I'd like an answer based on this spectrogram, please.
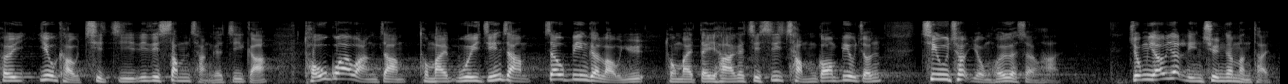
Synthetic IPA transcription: hɵ˧ɥjiː˥wkʰɐ˨˩wt͡sʰi˧t̚t͡siː˧niː˥t̪iː˥sɐ˥mt͡sʰɐ̰˨˩ŋkɛː˧t͡siː˥ka̰ː˨˥ | t̪ʰo˨˥wkʷaː˥waː˨˩ŋt͡saː˨mt̪ʰʊ˨˩ŋmaː˨jwuː˨˩jt͡siː˨˥nt͡saː˨mt͡sɐ˥wp̬iː˥nkɛː˧lɐ̰˨˩wjyː˨˧t̪ʰʊ˨˩ŋmaː˨˩jt̪e˨jɦaː˨kɛː˧t͡sʰiː˧t̚siː˥t͡sʰɐ˨˩mkɔː˧ŋp̬iː˥wt͡sɵ˨˥n | t͡sʰiː˥wt͡ʃʰɵ˥t̚jʊ˨˩ŋhɵ˨˥ɥkɛː˧sœː˨˩ŋha̰ː˨˩n | t͡sʊ˨ŋjɐ˨˧wjɐ˥t̚liː˨˩nt͡ʃʰyː˧nkɛː˧mɐ˨˩nt̪ʰɐ̰˨˩j

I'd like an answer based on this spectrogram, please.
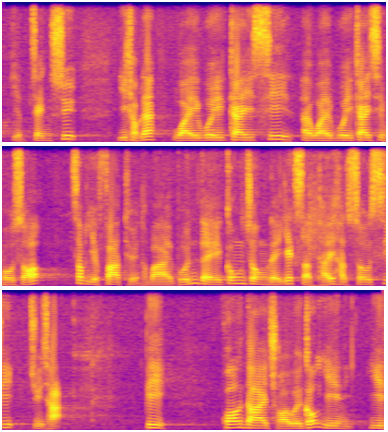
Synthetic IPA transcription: p̚jiː˨˩p̚t͡sɪ˧ŋsyː˥ | jiː˨˧kʰɐ˨p̚lɛː˥wɐ˨˩jwu˨jkɐ˧jsi˥˨˧wɐ˨jwuː˨jkɐ˧jsiː˨˩mo˨˩wsɔː˨˥ | t͡sɐ˥p̚jiː˨˩p̚faː˧t̪ʰːyː˨˩nt̪ʰmaː˨˩jpuː˨˥nt̪e˨jkʊ˥ŋt͡sʊ˧ŋle˨jɪ˥k̚sɐ˨t̪ʰɐ˨˥jɦɐ˨t̚so˧wsiː˥t͡ʃyː˧t͡sʰa̰ː˨k̚ | piː˥ | kʷʰɔː˧ŋt̪aː˨jt͡sʰɔː˨˩jwuː˨˩jkʊ˨˥k̚jiː˨˩njiː˨˩

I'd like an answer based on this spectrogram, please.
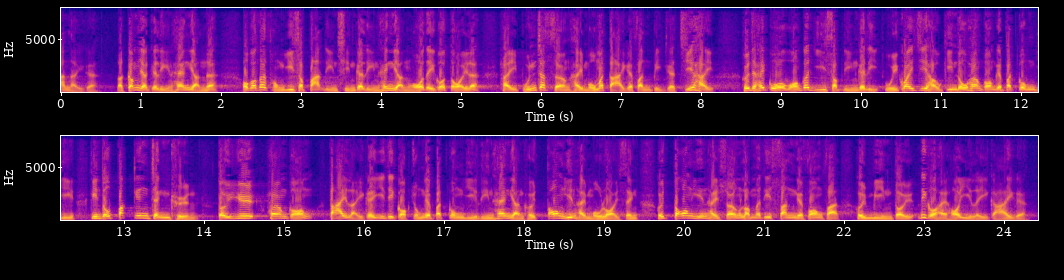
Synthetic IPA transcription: aː˥nlɐ̰˨˩jkɛ̰ː˧ | la̰ː˨˩kɐ˥mjɐ˨t̚kɛː˧lḭː˨˩nɦɛː˥ŋjɐ̰˨˩nlɛː˥ | ŋɔː˨˧kɔː˧k̚t̪ɐ˥k̚t̪ʰʊ˨˩ŋjiː˨sɐ˨pːaː˧t̚liː˨˩nt͡sʰiː˨˩nkɛː˧liː˨˩nɦɪ˥ŋjɐ̰˨˩nŋɔː˨˧t̪e˨jkɔː˨˥t̪ɔː˨jlɛː˥ | hɐ˨jpuː˨˥nt͡sɐ˥t̚sœː˨ŋɦɐ˨jmo˨˧wmɐ˥t̚t̪a̰ː˨jkɛː˧fɐ˥npiː˨˩t̚kɛ˧t͡siː˨˥ɦɐ˨j | kʰɵ˨˧te˨˩ɦɐ˨˦jkʷɔː˧wɔː˨˧˥ŋkɔ˨˥jiː˨˩sɐ˨p̚liː˨˩nkɛː˧li˨˩nwuː˨˩jkwɐ˥jt͡siː˥ɦɐ˨wkiː˧nt̪o˨˥wɦœː˥ŋkɔː˨˥ŋkɛː˧pɐ˥t̚kʊ˥ŋjiː˧kiː˧nt̪o˨˥wpɐ˥k̚ːɪ˥ŋt͡sɪ˧ŋkʰyː˨˩n | t̪ɵ˧ɥjyː˥hœː˥ŋkɔː˨˥ŋ | t̪aː˧jlɐ̰˨˩jkɛː˧jiː˥t̪iː˥kɔː˧k̚t͡sʊ˨˥ŋkɛː˧pɐ˥t̚kʊ˥ŋjiː˧liː˨˩nɦɛː˥ŋjɐ̰˨˩nkʰɵ˨˧ɥt̪ɔː˥ŋjiː˨˥nɦɐ˨jmo˨˧wlɔ̰ː˨jsɪ˧ŋkʰɵ˨˧ɥt̪ɔː˥ŋjiː˨˥nɦɐ˨jsœː˨˥ŋlɐ˨˥mjɐ˥t̪ːiː˥sɐ˥nkɛː˧fɔː˥ŋfaː˧t̚hɵ˧ɥmiː˨nt̪ɵ˧ɥliː˥kɔː˧ɦɐ˨jɦɔː˨˥jiː˨˧lḛ˨˧jka̰ː˨˥jkɛ̰˧

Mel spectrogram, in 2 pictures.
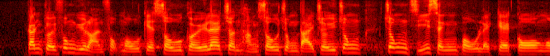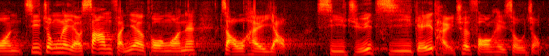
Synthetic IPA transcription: kɐ˥nkɵ˧ɥfʊ˥ŋjy˨˧la̰ː˨˩nfʊ˨k̚mo˨wkɛː˧so˧wkɵ˧ɥlɛː˥t͡ʃɵ˧nɦɐ˨˩ŋso˧wt͡sʊ˨ŋt̪aː˨jt͡ʃɵ˧ɥt͡sʊ˥ŋt͡sʊ˥ŋt͡siː˨˥sɪ˧ŋpo˨wlɪ˨kːɛː˧kɔː˧ŋɔː˧nt͡siː˥t͡sʊ˥ŋlɛː˥jɐ˨˧wsaː˥mfɐ˨njɐ˥t̚kɔ˧kɔː˧ŋɔː˧nlɛː˥ | t͡sɐ˨wɦɐ˨jːɐ̰˨˩w | siː˨˩t͡ʃyː˨˥t͡siː˨˩ke˨˥jt̪ʰɐ˨˩jt͡ʃʰɵ˥t̚fɔː˧ŋhe˧jso˧wt͡sʊ̰˨˩ŋ

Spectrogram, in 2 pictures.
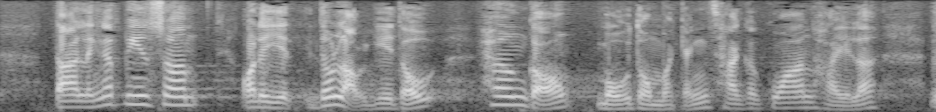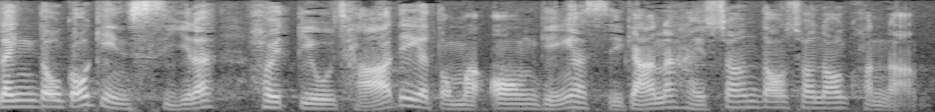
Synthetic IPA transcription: t̪aː˨lɪ˨˧ŋjɐ˥t̚piː˥nsœː˥ŋʔɔ̰ː˧d̪e˨j̚jɪ˨k̚t̪o˥wlɐ˨˩wjiː˧t̪o˨˥whœː˥ŋkɔː˨˥ŋmo˨˧wt̪o˨ŋmɐ˨t̚kɪ˨˥ŋt͡sʰaː˧t̚kːɛː˧kʷwaː˥nɦɐ˨jlaː˥ | lɪ˨ŋt̪o˧wkɔː˨˥kiː˨nsiː˨lɛː˥ | hɵ˧ɥt̪iː˨wt͡sʰa̰ː˨˩jɐ˥t̪iː˥kɛː˧t̪o˨˩ŋmɐ̰˨t̚ʔɔː˧nkiː˨˥nkɛ˧siː˨˩kaː˧nlɛː˥ɦɐ˨jsœː˥ŋt̪ɔː˥ŋsœː˥ŋt̪ɔː˥ŋkʰɐ˧nːa̰ː˨˩

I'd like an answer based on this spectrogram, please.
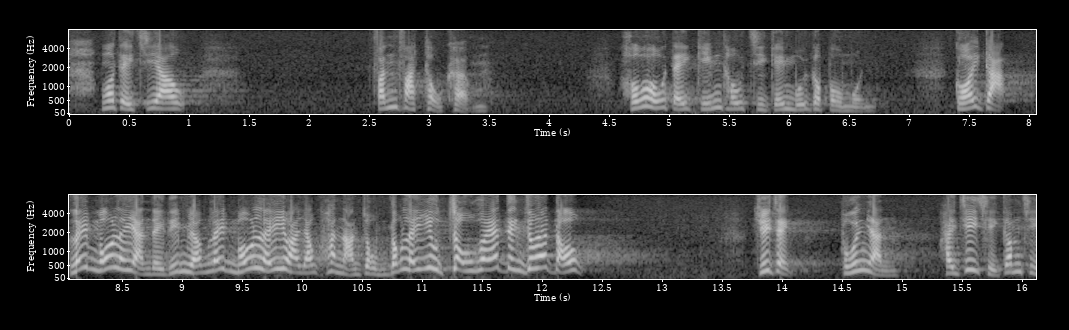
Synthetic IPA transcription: ŋɔː˨˧t̪e˨jt͡siː˨˥jɐ˨˧w | fɐ˨˥nfaː˧t̪̚ʰo˨˩wkʰœ̰ː˨˩ŋ | ho˨˥who˨˥wt̪e˨˥jkiː˨˥mt̪ʰo˨˥wt͡siː˨˩ke˨˥jmu˨˧jkɔː˧po˨wmuː˨˩n | kɔː˨˥jka̰ː˧k̚ | le˨˧jm̩˨˩ho˨˥wle˨˧jɐ˨˩nle˨˩jt̪iː˨˥mjœː˨˥ŋle˨˧jm̩˨˩ho˨˥wle˨˧jwaː˨˩jɐ˧wkʷʰɐ˧nːaː˨˩nt͡so˨wm̩˨˩t̪o˨˥wle˨˧jiː˧wt͡so˨wkɛː˧jɐ˥t̚t̪ɪ˨ŋt͡so˨˧wt̪ɐ˥t̚t̪o˨˥w | t͡ʃyː˨˥t͡sɪ˨k̚ | puː˨˥njɐ˨˩n | hɐ˨jt͡siː˥t͡sʰiː˨˩kɐ˥mt͡sʰiː˧

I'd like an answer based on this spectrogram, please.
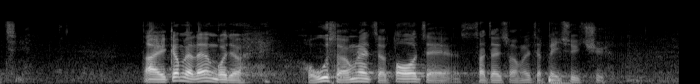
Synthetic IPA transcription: t͡sʰiː˨˩ | t̪a̰ː˨nhɐ˨jkɐ˥mjɐ˨t̚lɛː˥ŋɔː˨˧t͡sɐ˨w | ho˨˥wsœː˨˥ŋlɛː˥t͡sɐ˨wt̪ɔː˥t͡sɛː˨sɐ˨t̚t͡sɐ˧jsœː˨ŋlɛː˥t͡sɐ˨˩wpe˧jsyː˥t͡ʃʰyː˧

